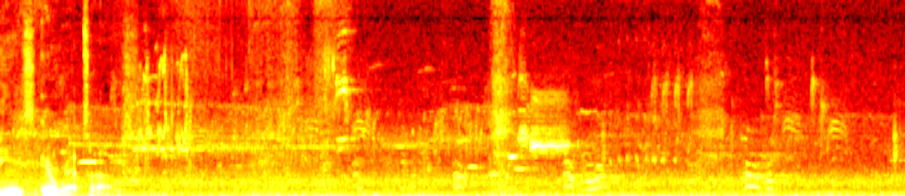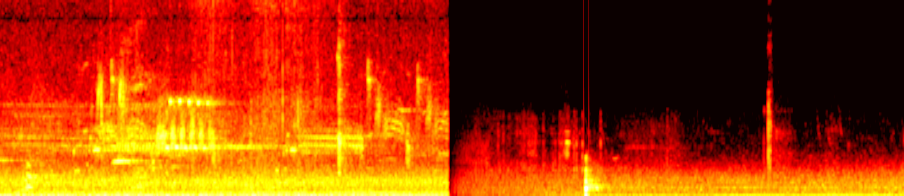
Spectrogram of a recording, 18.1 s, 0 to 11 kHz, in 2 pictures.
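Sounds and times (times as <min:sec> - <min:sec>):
small birds chirping: 0:00.0 - 0:13.6.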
